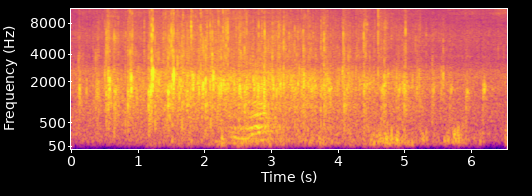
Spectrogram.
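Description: Audience applauding in a large crowd, starting about half a second in and dying away near the end, with some voices underneath.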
